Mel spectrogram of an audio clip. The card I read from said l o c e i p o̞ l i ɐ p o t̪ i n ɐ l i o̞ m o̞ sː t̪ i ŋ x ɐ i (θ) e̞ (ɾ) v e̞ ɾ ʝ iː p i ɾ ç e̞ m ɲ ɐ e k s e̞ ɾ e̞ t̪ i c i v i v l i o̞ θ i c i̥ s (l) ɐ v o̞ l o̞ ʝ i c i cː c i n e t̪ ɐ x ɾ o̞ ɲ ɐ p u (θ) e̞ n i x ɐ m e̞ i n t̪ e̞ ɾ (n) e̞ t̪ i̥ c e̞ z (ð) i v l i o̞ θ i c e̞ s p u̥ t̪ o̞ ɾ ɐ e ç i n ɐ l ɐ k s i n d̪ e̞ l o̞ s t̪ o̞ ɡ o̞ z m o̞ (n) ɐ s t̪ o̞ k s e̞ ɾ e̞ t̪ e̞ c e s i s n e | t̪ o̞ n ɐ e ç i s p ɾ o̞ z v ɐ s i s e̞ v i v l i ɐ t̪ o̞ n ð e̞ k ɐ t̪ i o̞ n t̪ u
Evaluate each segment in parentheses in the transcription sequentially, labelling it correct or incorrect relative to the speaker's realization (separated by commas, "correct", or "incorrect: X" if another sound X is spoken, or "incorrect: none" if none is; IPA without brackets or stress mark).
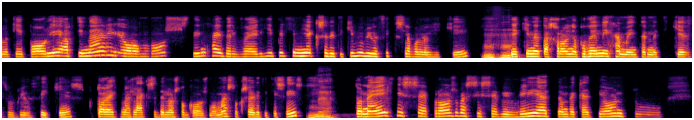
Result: incorrect: ð, incorrect: l, correct, incorrect: ð, correct, incorrect: v, incorrect: m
